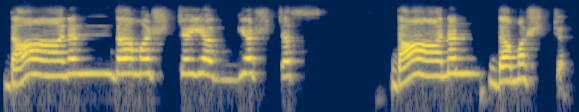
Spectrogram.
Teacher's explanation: न के ऊपर जो अनुस्वार है उसका उच्चारण होगा हलंत न से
